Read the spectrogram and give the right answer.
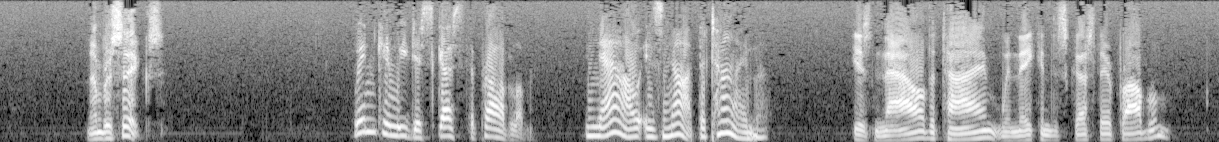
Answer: No, it's not.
